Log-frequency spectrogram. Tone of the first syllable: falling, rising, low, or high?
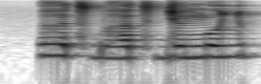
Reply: high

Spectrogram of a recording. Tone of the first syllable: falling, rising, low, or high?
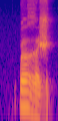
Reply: high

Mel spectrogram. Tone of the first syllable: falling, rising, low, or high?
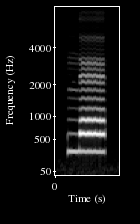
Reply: high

